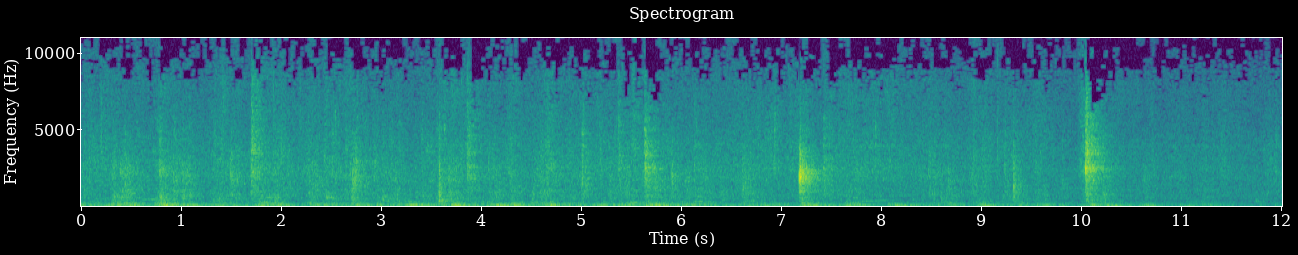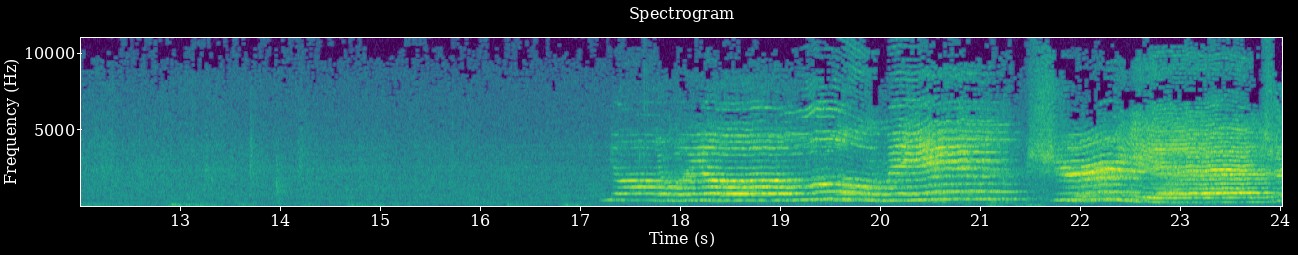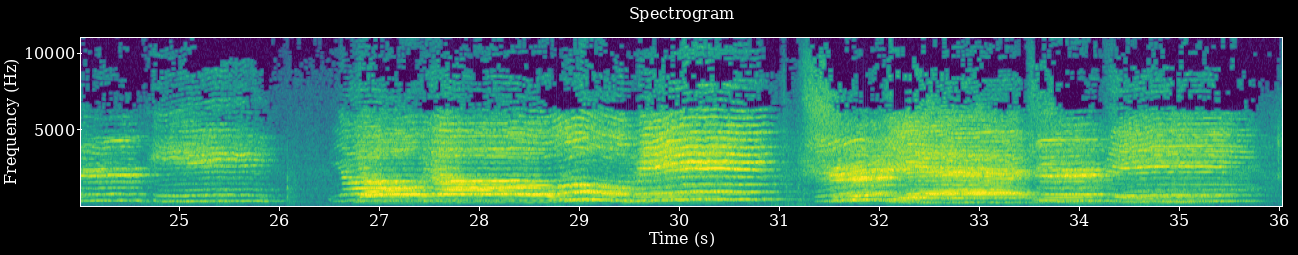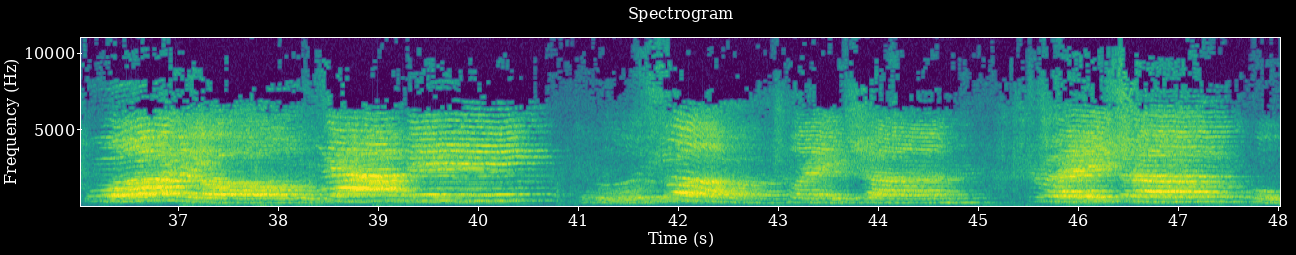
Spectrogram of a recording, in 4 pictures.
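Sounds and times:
children singing in unison: 26.6 - 48.0.

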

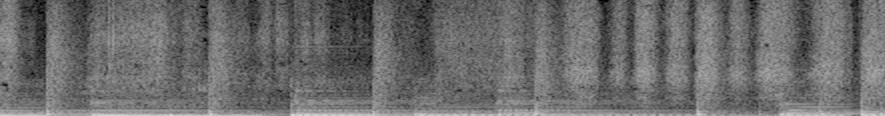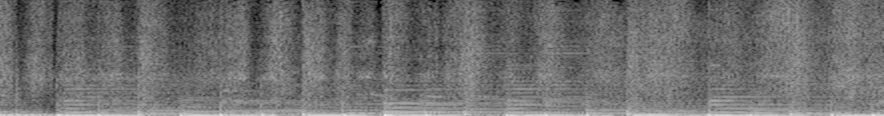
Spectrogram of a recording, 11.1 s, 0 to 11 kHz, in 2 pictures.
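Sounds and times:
background music with bass beat: 0.0 - 11.0
brush scrubbing rubber tyre: 0.0 - 11.0.

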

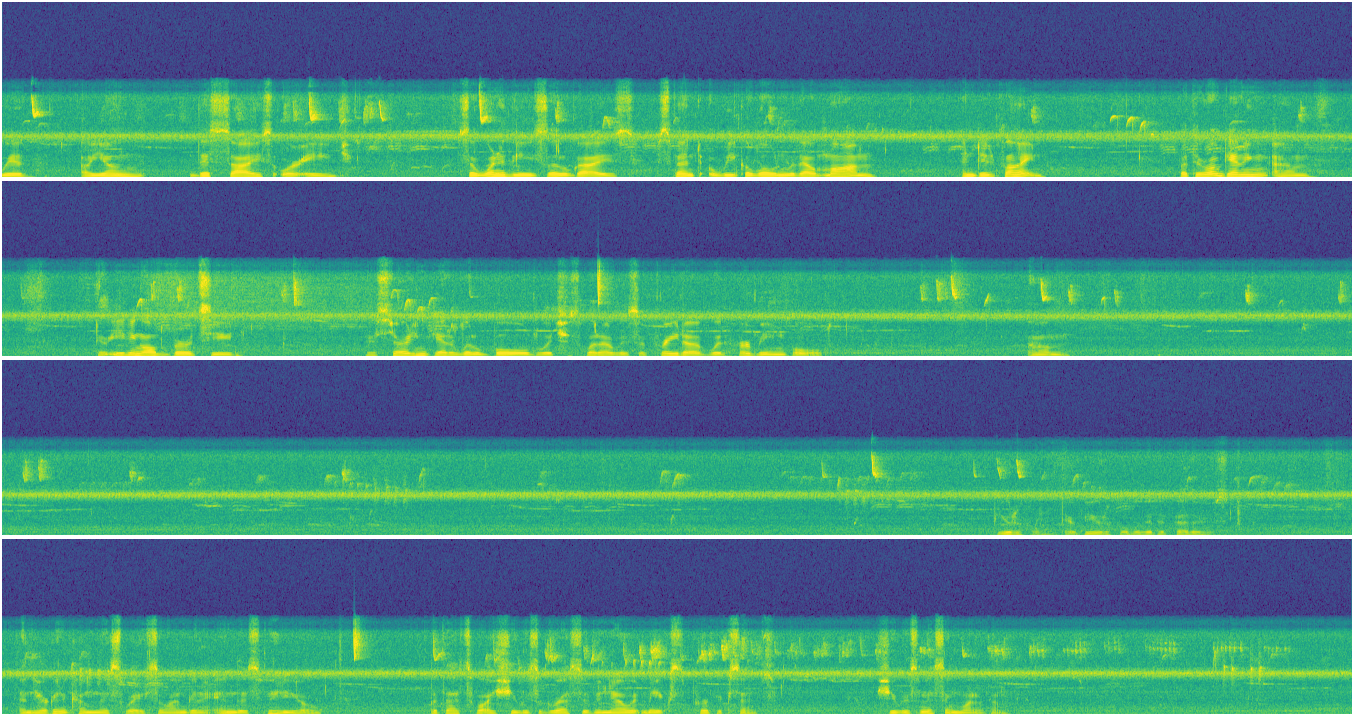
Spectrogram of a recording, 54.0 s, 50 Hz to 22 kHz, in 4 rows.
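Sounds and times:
crickets trilling: 0.0 - 54.0.

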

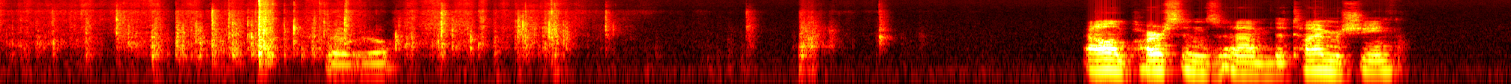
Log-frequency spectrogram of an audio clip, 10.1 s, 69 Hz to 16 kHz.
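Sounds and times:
plastic packaging crinkling: 0.0 - 4.2.

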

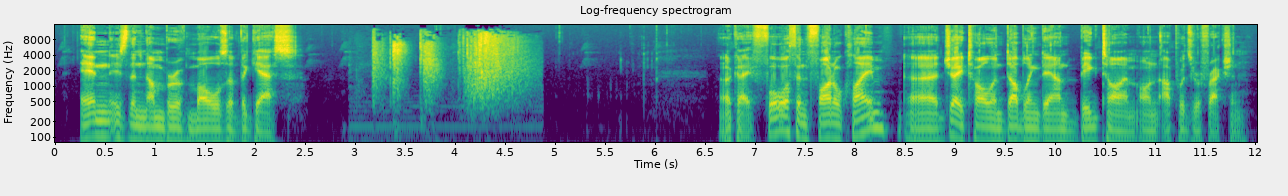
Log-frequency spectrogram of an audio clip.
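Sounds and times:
hands slapping foreheads: 3.0 - 4.9.

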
